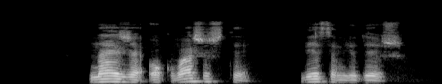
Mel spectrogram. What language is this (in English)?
Mari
